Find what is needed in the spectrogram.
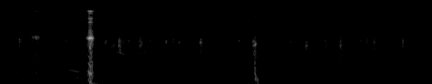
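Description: Computer keyboard typing: a quick, irregular run of keystrokes, with one louder click about a second in and another a little after two and a half seconds.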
